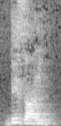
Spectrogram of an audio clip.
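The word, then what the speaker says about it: design: जी एन ए साइन डीई एस आई जी एन डिजाइन यहां पे भी जो जी है वो साइलेंट हो गया है डिजाइन आरई आई जीी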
